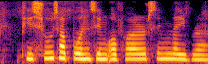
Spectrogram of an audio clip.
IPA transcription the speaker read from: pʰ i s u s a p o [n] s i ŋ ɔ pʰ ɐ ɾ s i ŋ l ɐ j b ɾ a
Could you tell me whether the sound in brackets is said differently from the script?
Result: no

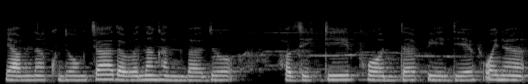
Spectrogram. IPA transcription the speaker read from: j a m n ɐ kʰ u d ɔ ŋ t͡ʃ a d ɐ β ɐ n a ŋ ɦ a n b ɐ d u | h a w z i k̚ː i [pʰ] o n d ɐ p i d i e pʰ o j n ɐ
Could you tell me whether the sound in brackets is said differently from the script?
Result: no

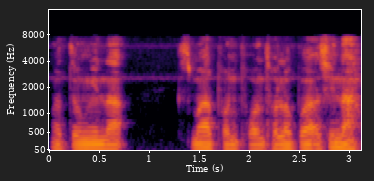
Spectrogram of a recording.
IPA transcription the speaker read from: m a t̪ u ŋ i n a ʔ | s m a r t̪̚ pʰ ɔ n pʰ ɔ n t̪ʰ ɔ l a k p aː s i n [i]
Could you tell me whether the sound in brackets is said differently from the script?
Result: yes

